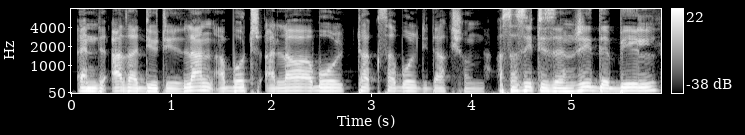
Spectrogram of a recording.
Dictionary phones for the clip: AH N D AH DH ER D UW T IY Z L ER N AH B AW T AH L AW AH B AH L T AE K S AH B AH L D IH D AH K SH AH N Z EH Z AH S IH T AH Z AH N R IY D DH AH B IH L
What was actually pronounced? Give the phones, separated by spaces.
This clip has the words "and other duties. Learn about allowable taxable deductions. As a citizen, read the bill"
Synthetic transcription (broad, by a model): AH N D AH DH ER D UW T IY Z L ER N AH B AW T AH L AW AH B AH L T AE K S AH B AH L D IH D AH K SH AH N AA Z AH S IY T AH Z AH N R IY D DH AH B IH L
